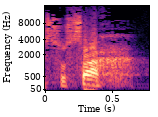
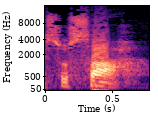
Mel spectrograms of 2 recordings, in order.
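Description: First: The final sound is a harsh, scraping kh. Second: The final sound is a soft, faint breath. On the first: The speaker calls it wrong. "Это не то же самое, что в русском языке буква х. То есть это не сусах" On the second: The speaker calls it right. "Хе у нас передает звук гораздо более мягкий"

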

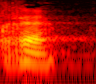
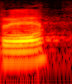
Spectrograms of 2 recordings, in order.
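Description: First: The r is made far back in the throat. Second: The r is trilled with the tongue tip. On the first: This is how people commonly say it in everyday speech. "евреи говорят «ре»" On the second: This is the pronunciation taught to broadcasters. "то есть считается в современном Израиле более правильным произношение просто «ре»"

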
